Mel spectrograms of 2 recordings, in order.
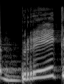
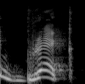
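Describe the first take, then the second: First: ब्रेक said "brake"; long "ay" in ब्रेक; wrong pronunciation. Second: ब्रेक as short "brek", lower; correct pronunciation. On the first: Teacher rejecting the error, ब्रेक mispronounced as "brake". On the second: Teacher correcting the students, ब्रेक as "brek". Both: Shown as a demonstration. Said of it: "ब्रेक नहीं".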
